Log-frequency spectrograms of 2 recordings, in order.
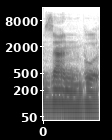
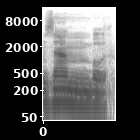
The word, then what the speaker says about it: زنبور: مثلاً در فارسی هم اینو بارها ذکر کردم کلمه زنبور رو نمیگیم زنبور میگیم زنبور. نون رو که قبل از با قرار گرفته ما اون رو میم تلفظ می‌کنیم.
